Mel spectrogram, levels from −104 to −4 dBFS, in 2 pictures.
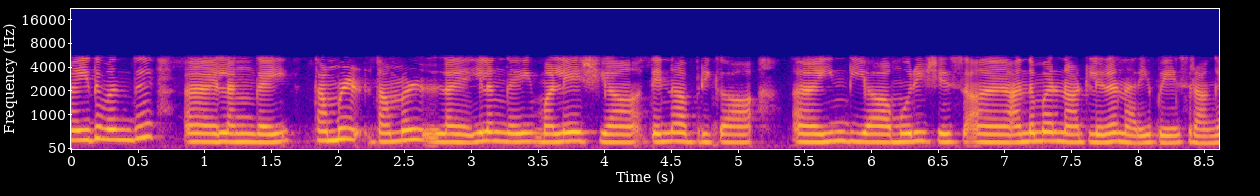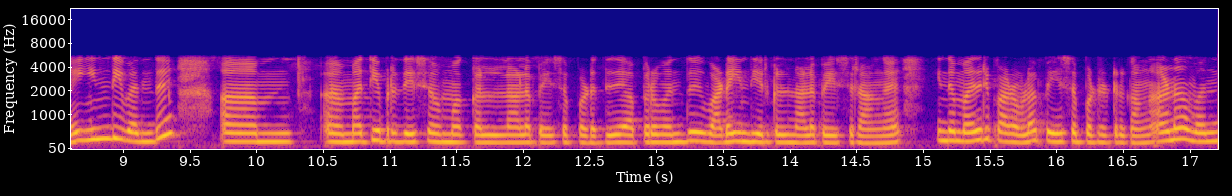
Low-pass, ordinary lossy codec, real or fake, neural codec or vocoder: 5.4 kHz; none; real; none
